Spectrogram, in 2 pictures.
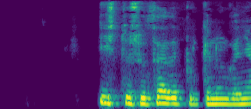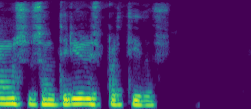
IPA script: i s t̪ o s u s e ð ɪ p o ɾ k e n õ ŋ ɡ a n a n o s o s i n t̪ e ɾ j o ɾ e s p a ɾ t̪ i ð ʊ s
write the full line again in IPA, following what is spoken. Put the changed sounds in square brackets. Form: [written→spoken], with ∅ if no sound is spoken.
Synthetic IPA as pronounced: i s t̪ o s u [s→θ] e ð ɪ p o ɾ k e n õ ŋ ɡ a [n→ɲ] a [n→m] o s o s [i→a] n t̪ e ɾ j o ɾ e s p a ɾ t̪ i ð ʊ s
